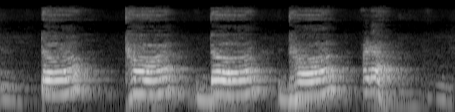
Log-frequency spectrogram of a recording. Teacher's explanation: हम जब ट, ठ का उच्चारण करते हैं, यहाँ जीभ कहाँ स्पर्श करती है? ये मूर्धा में करती है। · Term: ट वर्ग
